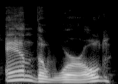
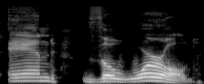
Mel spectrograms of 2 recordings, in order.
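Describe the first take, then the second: First: It is said plainly, without special emphasis. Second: It is said with great, forceful emphasis.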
